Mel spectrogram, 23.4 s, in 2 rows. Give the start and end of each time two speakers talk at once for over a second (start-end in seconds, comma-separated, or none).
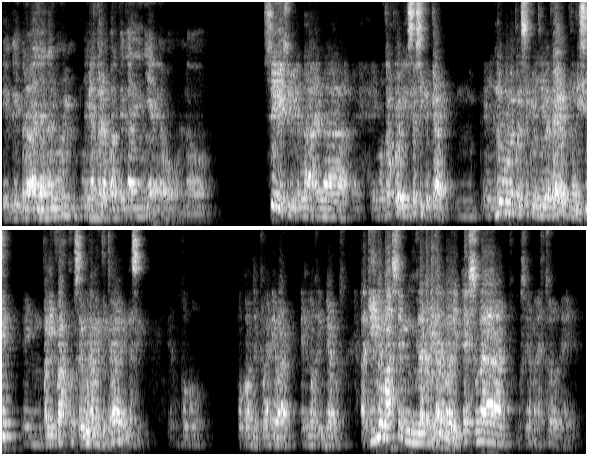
0.7-2.1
